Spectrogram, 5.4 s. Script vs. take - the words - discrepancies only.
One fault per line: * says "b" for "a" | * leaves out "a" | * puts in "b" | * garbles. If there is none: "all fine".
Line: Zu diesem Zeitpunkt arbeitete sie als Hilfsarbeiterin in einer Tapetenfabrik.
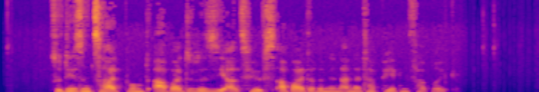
all fine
